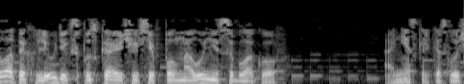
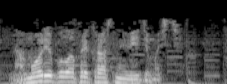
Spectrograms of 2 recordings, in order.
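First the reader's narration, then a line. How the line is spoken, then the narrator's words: Snorting to himself. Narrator (Russian): фыркнул про себя Рихтер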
